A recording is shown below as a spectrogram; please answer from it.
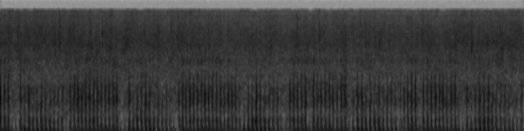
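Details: Sleeping domestic cats, an orange tabby and a calico, purring while relaxed; steady low rumbling purr in even pulses of roughly half a second, alternating strong and softer phases, with a faint hiss of rain behind.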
